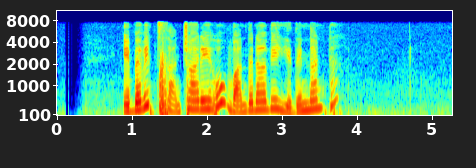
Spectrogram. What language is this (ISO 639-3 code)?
sin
